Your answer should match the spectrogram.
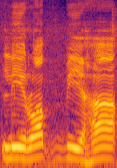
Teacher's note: এই হাটা উচ্চারণের সময় মুখ দিয়ে হালকা বাতাস বের করব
